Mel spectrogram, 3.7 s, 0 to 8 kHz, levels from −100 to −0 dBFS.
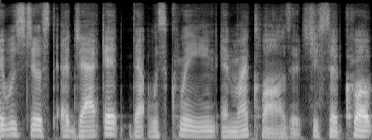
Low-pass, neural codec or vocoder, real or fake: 7.2 kHz; codec, 24 kHz, 1 kbps, SNAC; fake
